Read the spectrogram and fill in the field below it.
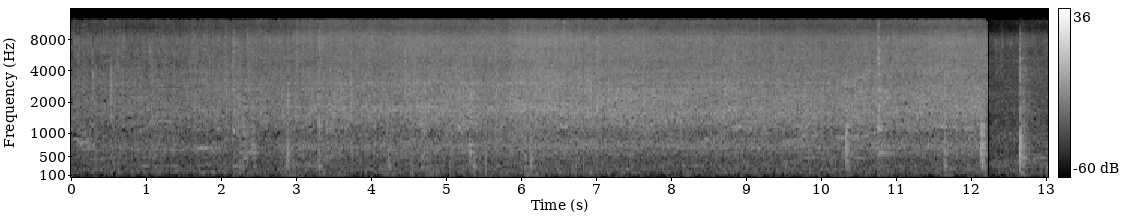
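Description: Tomatoes sauté in a pan for pudina rice, giving a continuous loud sizzle with faint scraping from stirring throughout, cutting off sharply near the end.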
